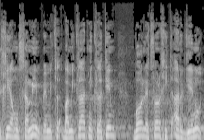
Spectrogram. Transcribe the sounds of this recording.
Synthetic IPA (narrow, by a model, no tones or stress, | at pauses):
χiamusamimbbamiklat̪niklatim | bo̞le̞t͡so̞ʁeχhit̪aʁɡenut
